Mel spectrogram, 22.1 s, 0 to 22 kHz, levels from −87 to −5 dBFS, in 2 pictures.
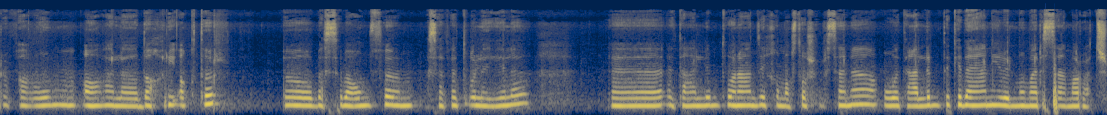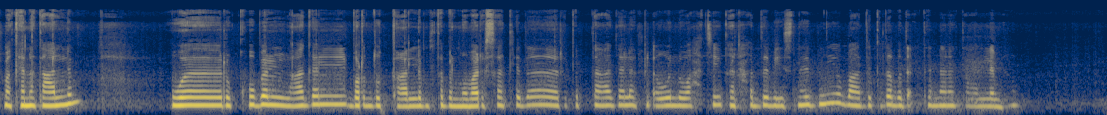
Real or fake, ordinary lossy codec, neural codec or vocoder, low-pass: real; none; none; 19.8 kHz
